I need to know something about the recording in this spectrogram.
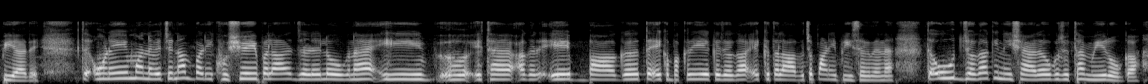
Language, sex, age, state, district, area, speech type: Dogri, female, 18-30, Jammu and Kashmir, Jammu, rural, spontaneous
